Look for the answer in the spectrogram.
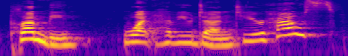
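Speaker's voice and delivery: loud calling out to him; shouting neighbours. Acted. Neighbours shouting at Plumbeem over his house. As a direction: call across the street in outrage. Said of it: "the people shouted".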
